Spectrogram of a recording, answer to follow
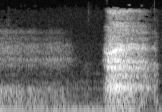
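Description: A woman's audible breathing: a faint exhale, then a louder half-second intake of breath about a second and a half in.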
